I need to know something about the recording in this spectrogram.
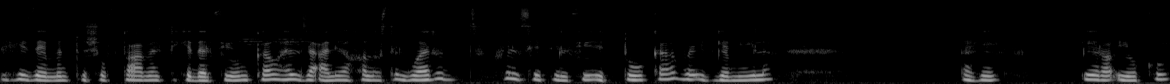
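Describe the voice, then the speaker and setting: A woman with an Egyptian Arabic accent, hoarse from a cold, casually talking through a simple craft tutorial and reassuring viewers that it is very easy. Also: medium pitch, fairly even intonation, moderate pace, long pauses, no room sound, lo-fi sound. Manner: chatty, reassuring, repeats "very easy". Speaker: crafts channel host.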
